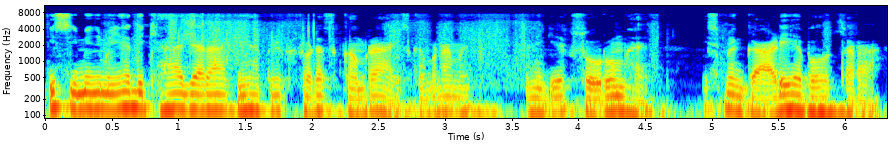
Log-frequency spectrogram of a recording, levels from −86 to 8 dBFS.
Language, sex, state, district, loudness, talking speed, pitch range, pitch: Hindi, male, Jharkhand, Palamu, -16 LUFS, 245 wpm, 105-125 Hz, 115 Hz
